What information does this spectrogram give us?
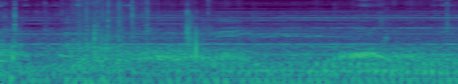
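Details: Pigeon (kabutar) giving a low, soft coo late in the recording, over a steady background hiss with scattered clicks and a faint high tone.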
